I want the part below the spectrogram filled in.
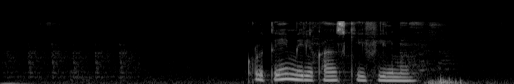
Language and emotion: Russian, neutral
